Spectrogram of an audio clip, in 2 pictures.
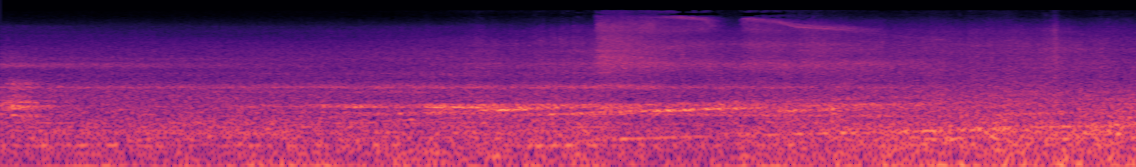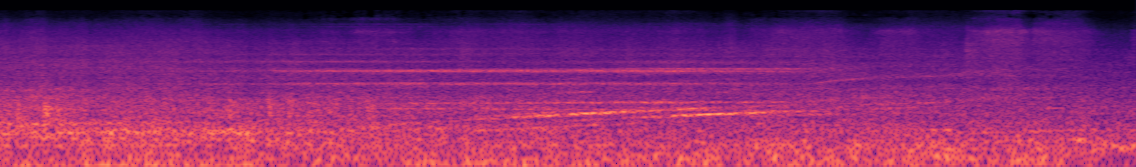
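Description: Hanshin Railway electric train running through the station: a continuous rumble of wheels on rail, with whining tones that slide up and down in pitch and some wheel squeal, and a brief hiss about six seconds in.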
